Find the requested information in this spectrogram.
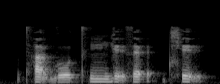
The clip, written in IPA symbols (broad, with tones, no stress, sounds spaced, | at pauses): tʰ a̰˦˨ ʊ̯ ɡ o˦ tʰ ĩ˦ ɡ ḛ˦˨ ɪ̯ s ɛ˦ ʔ | t͡ɕʰ ḛ˦˨ ɪ̯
